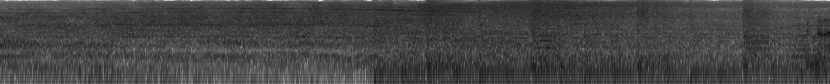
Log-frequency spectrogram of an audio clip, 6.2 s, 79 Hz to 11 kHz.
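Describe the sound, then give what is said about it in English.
United jet airliner engines roar steadily on final approach, cleared to land at Austin Airport, a broad loud rushing noise that deepens with a low droning hum partway through. “Jet Mainliner 803 over the gap on final. United Jet Mainliner 803, clear to land.”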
